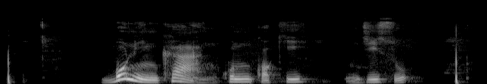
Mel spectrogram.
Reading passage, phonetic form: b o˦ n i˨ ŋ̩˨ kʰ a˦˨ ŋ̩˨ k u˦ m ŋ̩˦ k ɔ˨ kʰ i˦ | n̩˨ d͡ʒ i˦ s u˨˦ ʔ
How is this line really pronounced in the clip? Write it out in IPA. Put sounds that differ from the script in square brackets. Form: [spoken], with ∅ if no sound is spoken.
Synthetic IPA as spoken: b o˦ n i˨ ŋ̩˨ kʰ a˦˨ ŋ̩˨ k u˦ [n] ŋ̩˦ k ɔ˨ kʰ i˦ | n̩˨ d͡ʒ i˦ s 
